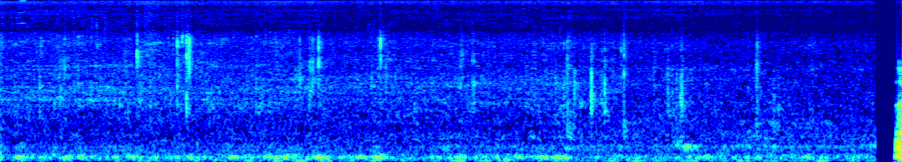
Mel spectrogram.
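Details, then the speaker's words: HO-scale Bachmann Spectrum Fairbanks Morse model locomotive in a sound test: a very faint, soft low hum with light wheel ticking in a quiet room. The motor runs smooth and quiet as a mouse. "erybody how noisy they are, but as you're soon to see, this little dude's quiet as a mouse."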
